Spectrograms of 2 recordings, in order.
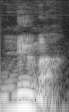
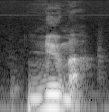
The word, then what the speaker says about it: pneuma: It's pronounced pneuma. Pneuma.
